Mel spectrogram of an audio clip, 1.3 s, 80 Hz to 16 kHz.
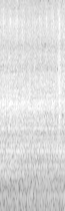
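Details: Car that had a constant clicking and no start, idling after battery terminals cleaned and alternator charging at 14.5–14.6 V: steady, even petrol idle with a brief tap near the end; starts first try, sounds healthy.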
